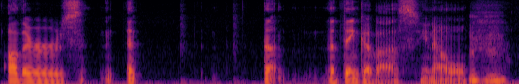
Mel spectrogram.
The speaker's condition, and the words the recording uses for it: Stuttering. And I stuttered in there too on purpose.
